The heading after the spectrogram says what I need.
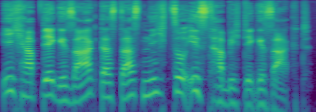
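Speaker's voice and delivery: put-on high-pitched stroppy little girl; sulky insistence. A narrator's reading. Girl scolds the boy in their quarrel, stubborn. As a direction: insist you were right, stubborn and high. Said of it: "rief Mareike bockig".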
